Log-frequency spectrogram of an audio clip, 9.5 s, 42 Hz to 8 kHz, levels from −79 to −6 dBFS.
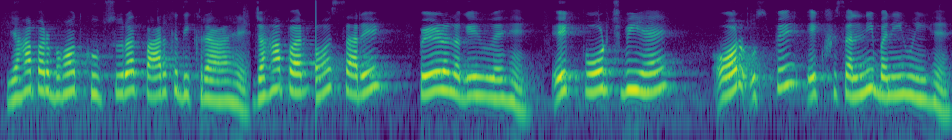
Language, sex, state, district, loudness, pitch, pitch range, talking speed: Hindi, female, Jharkhand, Jamtara, -20 LUFS, 235 Hz, 215-265 Hz, 175 wpm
